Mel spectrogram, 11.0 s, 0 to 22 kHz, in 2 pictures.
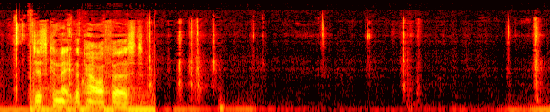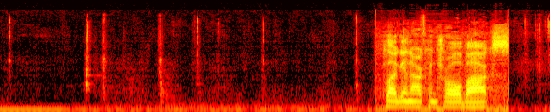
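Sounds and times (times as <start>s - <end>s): clicks and taps of small parts: 0.0s - 4.2s.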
